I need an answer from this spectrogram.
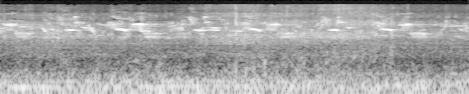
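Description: Small birds chirping: many short, high chirps, a few each second, over a steady low rumble.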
